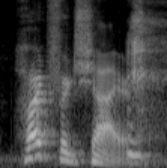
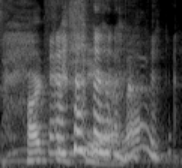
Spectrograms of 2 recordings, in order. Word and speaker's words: Hertfordshire: Hertfordshire. And I said that wrong. It's Hertfordshire.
